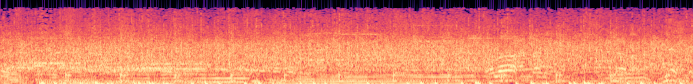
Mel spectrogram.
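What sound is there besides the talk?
studio audience applause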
